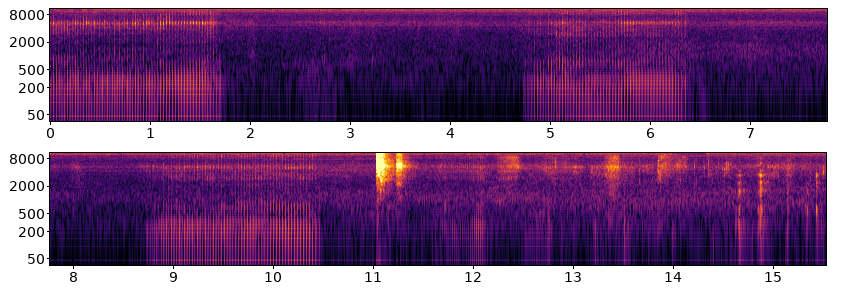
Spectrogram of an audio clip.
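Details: Sleeping French bulldog snoring: three loud, rattling bursts about four seconds apart, then a sharp noise.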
